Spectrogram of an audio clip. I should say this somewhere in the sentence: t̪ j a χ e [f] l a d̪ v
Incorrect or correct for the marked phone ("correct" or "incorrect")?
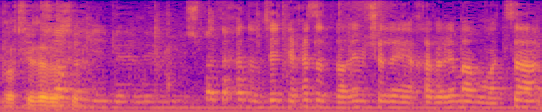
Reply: incorrect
